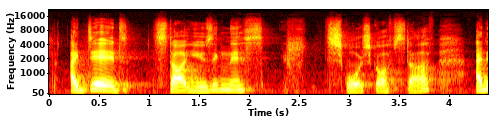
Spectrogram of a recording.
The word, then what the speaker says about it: Schwarzkopf: That brand, Schwarzkopf. You know what? Yeah, Schwarzkopf.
